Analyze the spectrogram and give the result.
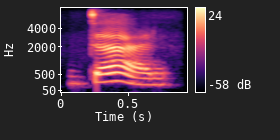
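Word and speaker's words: د: Dad is a Tafkheem letter. When you're pronouncing it, you raise your tongue up. Versus Dal. Notice how you're not when you're pronouncing Dad, your tongue is going up and pressuring that sound up.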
